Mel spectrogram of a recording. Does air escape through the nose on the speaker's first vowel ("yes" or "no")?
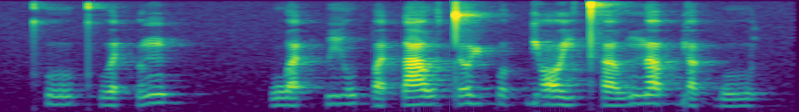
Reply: no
